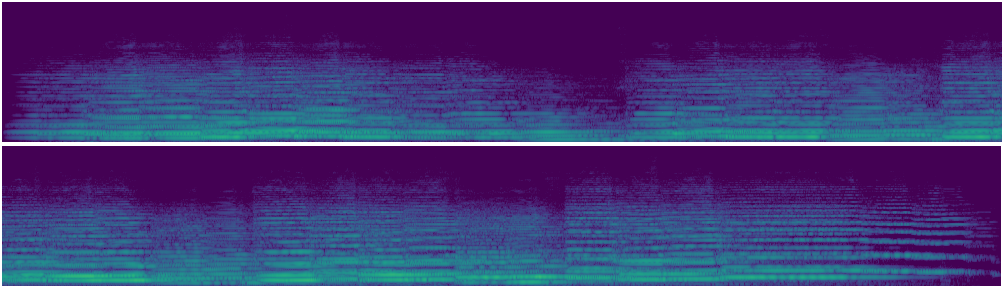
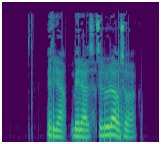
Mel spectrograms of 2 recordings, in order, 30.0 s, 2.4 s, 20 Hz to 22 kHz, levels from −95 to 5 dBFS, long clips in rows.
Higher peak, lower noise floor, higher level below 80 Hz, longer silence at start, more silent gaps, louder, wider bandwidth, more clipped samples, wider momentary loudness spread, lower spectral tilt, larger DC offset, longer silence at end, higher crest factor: second, -22 dBFS vs -4 dBFS; first, -69 dBFS vs -51 dBFS; second, -82 dBFS vs -50 dBFS; second, 0.25 s vs 0.7 s; neither; second, -39 LUFS vs -20 LUFS; second, 8.8 kHz vs 17 kHz; neither; about the same, 14 LU vs 13 LU; first, -8 dB/octave vs -3.5 dB/octave; neither; about the same, 0.45 s vs 0.35 s; about the same, 16 dB vs 18 dB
